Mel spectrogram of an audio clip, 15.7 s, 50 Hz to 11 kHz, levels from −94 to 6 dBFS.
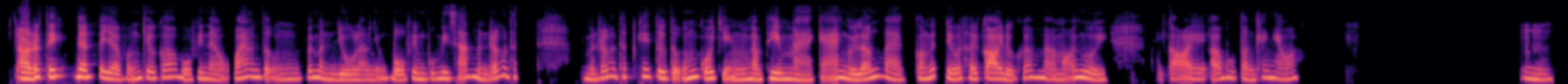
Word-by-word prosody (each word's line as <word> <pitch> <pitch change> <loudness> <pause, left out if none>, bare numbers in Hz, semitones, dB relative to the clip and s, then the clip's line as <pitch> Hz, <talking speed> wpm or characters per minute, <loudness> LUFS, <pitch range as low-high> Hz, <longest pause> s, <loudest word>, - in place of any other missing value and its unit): Ờ, 205 -2 +7
rất 245 - +7
tiếc, 255 +2 +4
đến 255 -1 +6
bây 235 - +4
giờ 185 -4 +3
vẫn 190 +4 -2
chưa 225 -3 0
có 245 +3 -1
bộ 170 -8 0
phim 205 - 0
nào 180 -3 -4
quá 205 +3 +1
ấn 250 -1 0
tượng 185 -2 -4
với 230 - +1
mình 190 -7 +1
dù 170 -1 0
là 165 -1 -4
những 170 - -5
bộ 165 -6 +2
phim 195 0 0
của 190 0 -5
Pixar, 205 +5 -1
mình 230 -10 +1
rất 225 +9 -1
là 290 - -1
thích, 250 - -5 0.6
mình 180 -2 -1
rất 220 - 0
là 265 - -1
thích 260 -1 -4
cái 265 -1 0
tư 220 -2 +5
tưởng 220 +3 +2
của 210 -2 +4
chuyện 180 -4 -1
làm 180 -1 +2
phim 195 -2 +4
mà 170 -3 -1
cả 235 - -3
người 210 -7 +3
lớn 200 +10 +2
và 195 -9 -2
con 200 0 -1
nít 260 +4 +1
đều 190 -4 +1
có - - 0
thể 190 -4 0
coi 195 -2 +3
được 165 +2 -3
á, 225 - -2
mà 235 -1 0
mỗi 170 +7 -4
người 200 -8 +2 0.5
thì - - -16
coi 100 -1 -3
ở 180 - -3
một 225 +3 -1
tầng 175 -3 -4
khác 235 - -6
nhau 195 -5 -2
á. 205 - -4 2.2
Ừm. 185 -6 -3
205 Hz, 245 wpm, -22 LUFS, 180-235 Hz, 2.2 s, Ờ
